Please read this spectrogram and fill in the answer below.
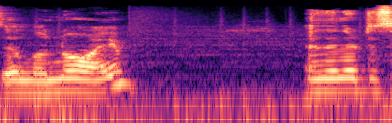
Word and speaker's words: Illinois: say Illinois, I'm like, the S is silent first of all, so it's Illinois, and then they're just like, well, why is there an S?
